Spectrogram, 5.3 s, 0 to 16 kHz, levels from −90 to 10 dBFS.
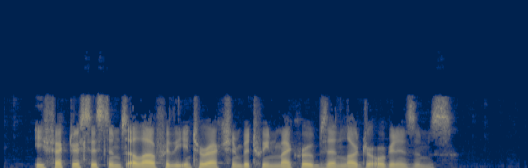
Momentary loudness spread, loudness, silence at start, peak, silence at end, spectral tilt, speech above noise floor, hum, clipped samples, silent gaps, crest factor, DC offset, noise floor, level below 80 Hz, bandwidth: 11 LU; -22 LUFS; 0.35 s; 0 dBFS; 0.8 s; -5.5 dB/octave; 52 dB; none; under 0.1%; none; 22 dB; under 0.1%; -74 dBFS; -54 dBFS; 7.2 kHz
